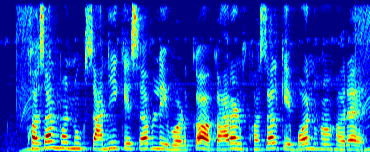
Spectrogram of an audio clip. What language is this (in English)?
Chhattisgarhi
